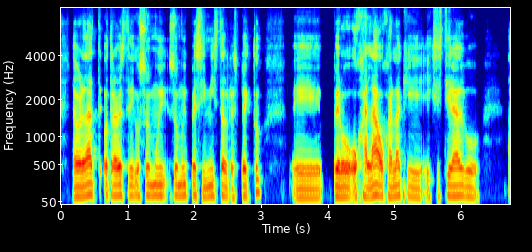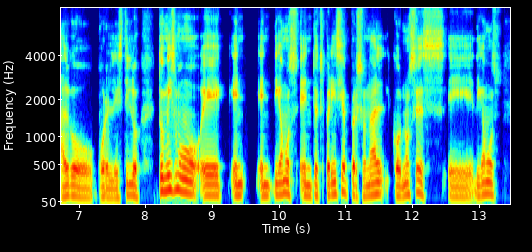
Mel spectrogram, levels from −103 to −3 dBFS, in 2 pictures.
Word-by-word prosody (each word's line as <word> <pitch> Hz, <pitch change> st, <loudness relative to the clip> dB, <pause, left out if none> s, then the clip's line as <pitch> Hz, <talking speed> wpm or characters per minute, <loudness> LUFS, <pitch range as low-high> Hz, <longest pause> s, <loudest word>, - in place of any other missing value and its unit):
La 100 Hz, -, +1 dB
verdad 110 Hz, +3 st, +5 dB
otra 115 Hz, -, +1 dB
vez 115 Hz, 0 st, +4 dB
te 110 Hz, -, -5 dB
digo 110 Hz, -, -2 dB
soy 115 Hz, +2 st, -2 dB
muy 115 Hz, 0 st, -2 dB
soy 115 Hz, -, -3 dB
muy 115 Hz, +1 st, -1 dB
pesimista 105 Hz, -1 st, -2 dB
al 100 Hz, -, -1 dB
respecto. 110 Hz, +11 st, -3 dB, 0.4 s
Eh, 90 Hz, 0 st, -2 dB
pero -, -, +5 dB
ojalá -, -, +3 dB
ojalá 105 Hz, +2 st, 0 dB
que 100 Hz, -6 st, -5 dB
existiera 110 Hz, +4 st, -2 dB
algo, 105 Hz, -3 st, -2 dB, 0.4 s
algo 105 Hz, -3 st, +1 dB
por 105 Hz, -, 0 dB
el 90 Hz, 0 st, -3 dB
estilo. 105 Hz, +6 st, 0 dB, 0.2 s
Tú 160 Hz, -, +4 dB
mismo 165 Hz, -3 st, +4 dB
eh, 115 Hz, 0 st, +3 dB
en 120 Hz, 0 st, 0 dB
en 110 Hz, 0 st, -1 dB
digamos 130 Hz, +1 st, +1 dB
en 110 Hz, -2 st, -1 dB
tu 115 Hz, -, +1 dB
experiencia 130 Hz, +7 st, +1 dB
personal 120 Hz, +5 st, 0 dB
¿conoces, 120 Hz, +3 st, -1 dB
eh, 100 Hz, 0 st, -3 dB
digamos, 125 Hz, +2 st, -1 dB
110 Hz, 165 wpm, -24 LUFS, 105-120 Hz, 0.4 s, verdad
